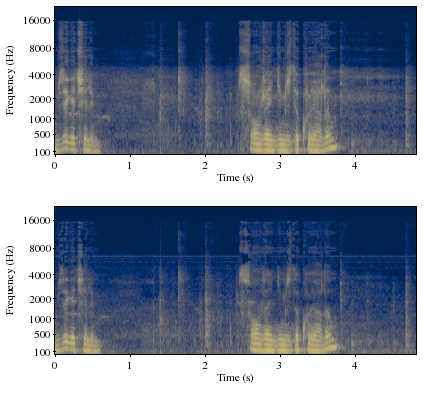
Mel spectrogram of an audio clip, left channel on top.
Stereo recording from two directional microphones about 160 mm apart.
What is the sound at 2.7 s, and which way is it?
Speech, 20° left (ahead or behind).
